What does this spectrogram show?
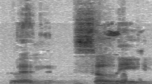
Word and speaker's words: Saleen: Saline.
